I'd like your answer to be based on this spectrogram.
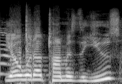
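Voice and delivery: loud high cool-guy hello; barista slang greeting. Retold or imitated. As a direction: chirp it like a hip barista. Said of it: "they're like".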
